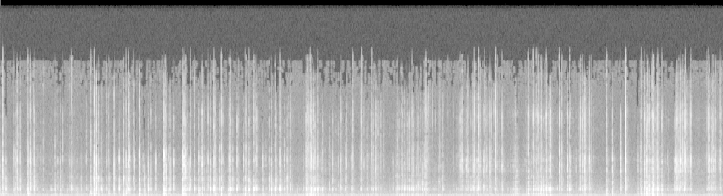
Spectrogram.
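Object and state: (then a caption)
Hard plastic bottle. A hard plastic bottle is tapped and scratched with long artificial nails for ASMR. Rapid, dry clicking taps and bright scratching come in quick, dense bursts. The sound is light and crisp, with little low end and a short ring.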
